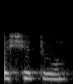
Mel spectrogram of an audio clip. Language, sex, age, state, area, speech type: Sanskrit, female, 18-30, Assam, rural, conversation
